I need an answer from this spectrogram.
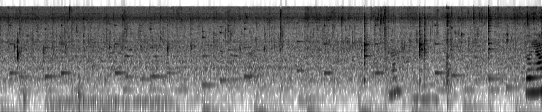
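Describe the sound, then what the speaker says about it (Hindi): Onions frying in hot oil with fennel and nigella seeds give a loud bubbling sizzle, overlaid by rhythmic stirring scrapes and spoon knocks against the pan. "यहाँ मैंने प्याज डाल दी है, और इसको मैं खूब अच्छे से लाल कर लूँगी"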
